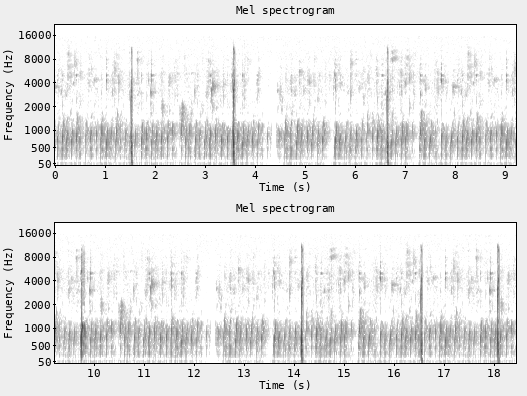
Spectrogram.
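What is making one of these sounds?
Bubbles pop and burble in a quick, steady stream.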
